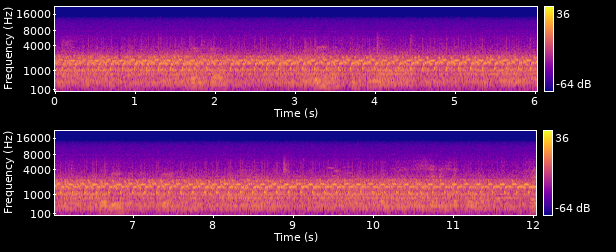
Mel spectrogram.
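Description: Slow-scan television (SSTV) signal from the Space Shuttle Challenger coming through a ham radio receiver's speaker: a steady, rapidly repeating warble of tones as a picture is received line by line.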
